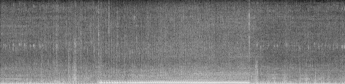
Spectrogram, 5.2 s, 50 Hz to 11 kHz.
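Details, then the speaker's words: 1999 Suzuki Quad Runner that bogged under load from a misadjusted carb float: first start after the float adjustment, not yet warm. Revs climb smoothly from a lumpy idle and drop back with no stumble. "i got this thing all back together let's see what she'll do first fire up after the adjustment"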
